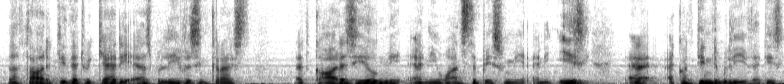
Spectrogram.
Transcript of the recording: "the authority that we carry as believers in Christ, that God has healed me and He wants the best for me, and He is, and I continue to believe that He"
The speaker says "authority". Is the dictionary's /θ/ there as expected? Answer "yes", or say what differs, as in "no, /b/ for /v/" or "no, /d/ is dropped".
yes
